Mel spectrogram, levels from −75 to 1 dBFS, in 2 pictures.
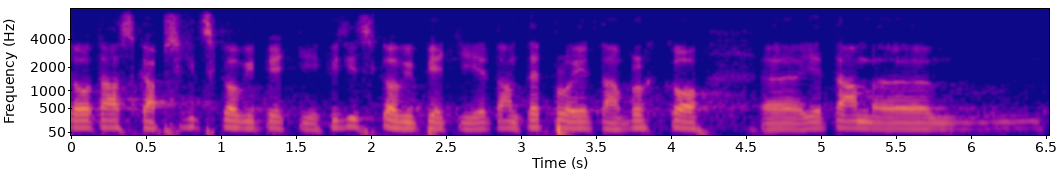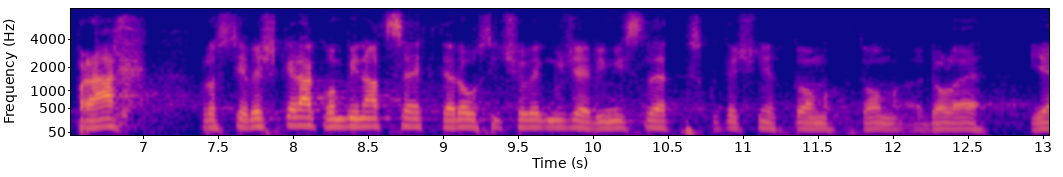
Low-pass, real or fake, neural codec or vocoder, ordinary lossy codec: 7.2 kHz; real; none; Opus, 16 kbps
